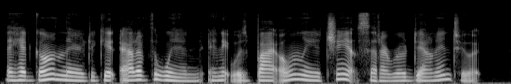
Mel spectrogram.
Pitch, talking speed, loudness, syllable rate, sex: 190 Hz, 270 wpm, -18 LUFS, 5.7 syllables/s, female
